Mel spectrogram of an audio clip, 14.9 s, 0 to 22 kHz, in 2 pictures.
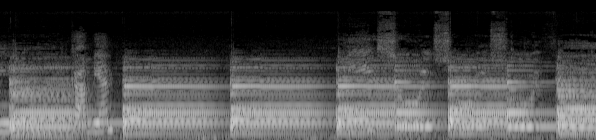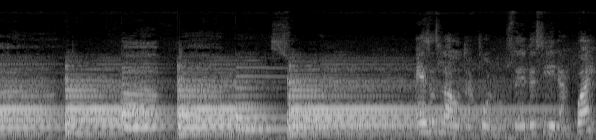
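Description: Casio CTK-150 electronic keyboard with a piano voice, played with both hands: a right-hand melody over left-hand block chords struck about every second and a half.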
